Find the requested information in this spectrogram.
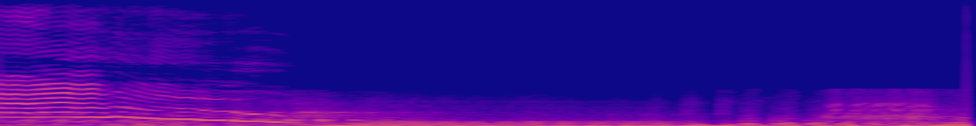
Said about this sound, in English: It's the time and space dimensional warp that Arjuna and Troy and Evan use.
